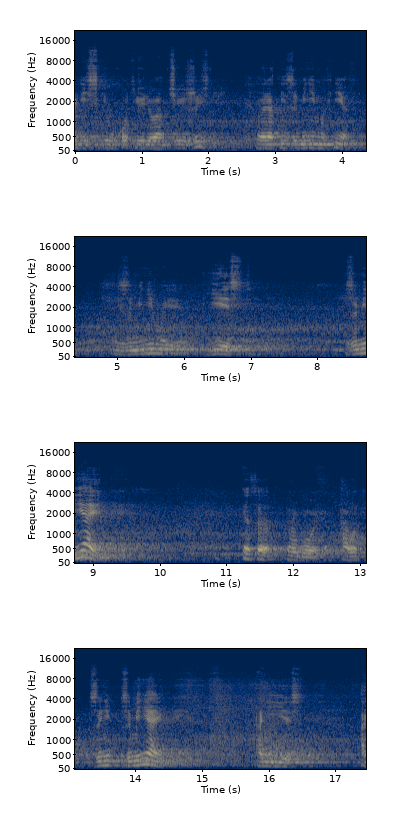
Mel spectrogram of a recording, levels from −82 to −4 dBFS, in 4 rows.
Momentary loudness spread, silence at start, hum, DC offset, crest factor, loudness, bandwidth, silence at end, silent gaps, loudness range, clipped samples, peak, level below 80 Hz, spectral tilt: 17 LU; 0 s; none; under 0.1%; 22 dB; -38 LUFS; 16 kHz; 0 s; none; 4 LU; under 0.1%; -16 dBFS; -76 dBFS; -4.5 dB/octave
